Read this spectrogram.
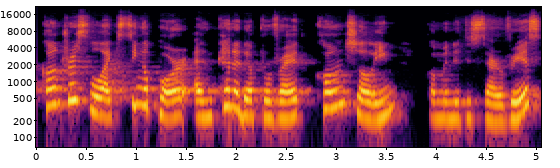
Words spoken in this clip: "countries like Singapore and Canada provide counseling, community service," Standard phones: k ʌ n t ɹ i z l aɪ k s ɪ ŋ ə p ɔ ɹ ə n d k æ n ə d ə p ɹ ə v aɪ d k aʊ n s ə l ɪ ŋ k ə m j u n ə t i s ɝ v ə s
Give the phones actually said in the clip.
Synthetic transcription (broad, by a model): k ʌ n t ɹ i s l aɪ k s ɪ ŋ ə p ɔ ɹ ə n k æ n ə d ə p ɹ ə v aɪ d k aʊ n s ə l ɪ ŋ k ə m j u n ə t i s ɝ v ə s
